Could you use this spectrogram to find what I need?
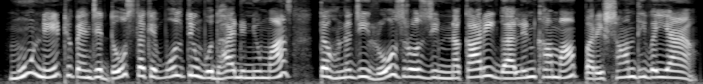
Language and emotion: Sindhi, angry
